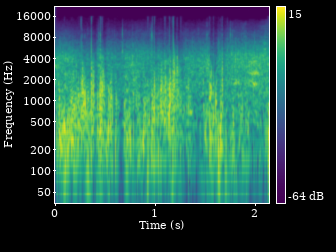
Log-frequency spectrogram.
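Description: Gusty wind buffeting the microphone, rumbling loudly and unevenly.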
